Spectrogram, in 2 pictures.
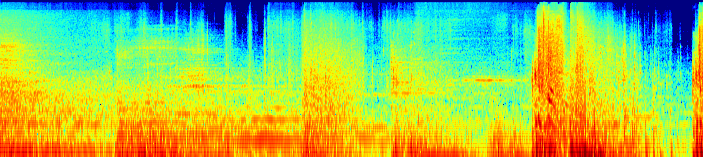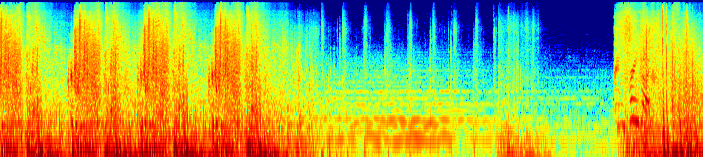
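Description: Confringo blasting spells from Hogwarts Legacy go off in a series of heavy booming explosions and thuds, several blasts clustered closely with brief lulls between them, loud and near.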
